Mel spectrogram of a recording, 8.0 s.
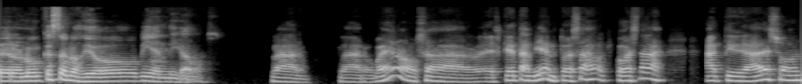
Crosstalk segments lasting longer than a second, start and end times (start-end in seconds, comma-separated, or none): none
